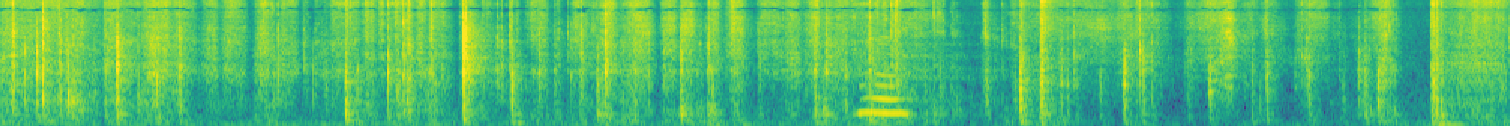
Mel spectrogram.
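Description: Faint rustling and crinkling of paper banknotes and clear plastic binder sleeves as bills are handled, slid into a pocket and pages are turned, with many small irregular clicks.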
